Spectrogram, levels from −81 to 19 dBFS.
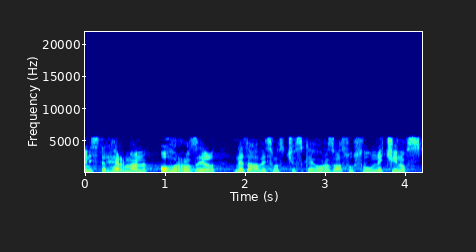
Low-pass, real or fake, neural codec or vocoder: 5.4 kHz; real; none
